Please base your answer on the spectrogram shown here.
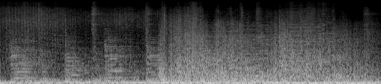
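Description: A house fire roaring in the Flash Point: Fire Rescue video game, a loud dense rumbling blaze with a few booming bursts early on, steady and close throughout.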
